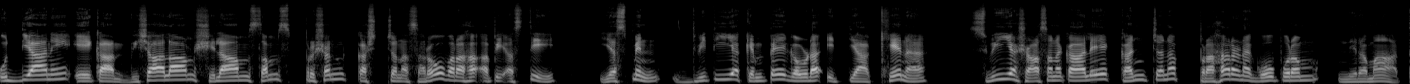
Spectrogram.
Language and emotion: Sanskrit, neutral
